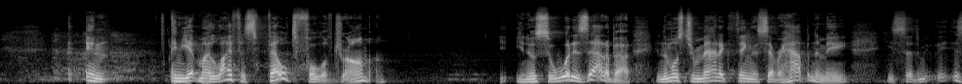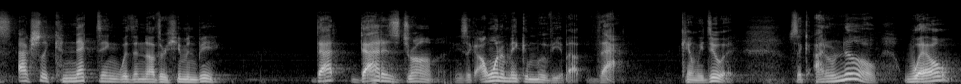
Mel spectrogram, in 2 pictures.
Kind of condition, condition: setting, live audience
